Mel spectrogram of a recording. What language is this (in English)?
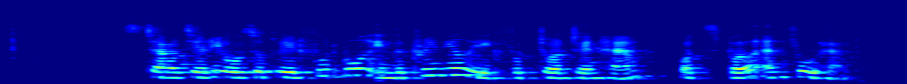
English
